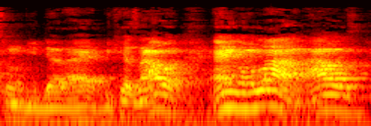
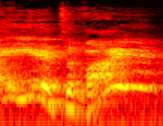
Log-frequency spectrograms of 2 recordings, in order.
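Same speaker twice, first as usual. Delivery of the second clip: high, slow mock teacher calling a name; imitated teacher; 14 semitones higher, slower than usual. Science teacher trying to say his first name, mock puzzled. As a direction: mimic a teacher fumbling a name. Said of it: "he trying to say my first name".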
